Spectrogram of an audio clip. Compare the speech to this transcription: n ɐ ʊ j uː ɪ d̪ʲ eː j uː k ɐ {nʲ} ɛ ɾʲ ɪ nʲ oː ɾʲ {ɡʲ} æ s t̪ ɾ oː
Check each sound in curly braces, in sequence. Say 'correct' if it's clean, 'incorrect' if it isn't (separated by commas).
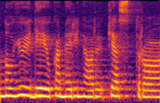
incorrect, incorrect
